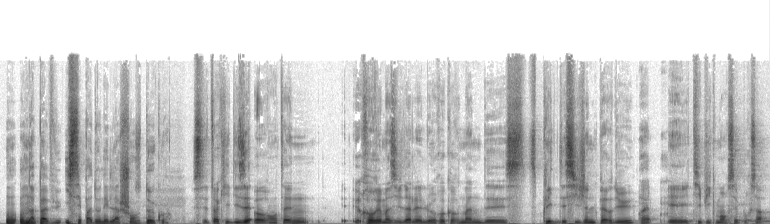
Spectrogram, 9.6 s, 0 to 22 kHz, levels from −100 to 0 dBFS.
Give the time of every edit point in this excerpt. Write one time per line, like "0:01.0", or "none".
0:02.3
